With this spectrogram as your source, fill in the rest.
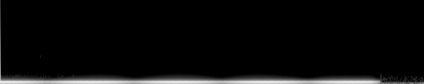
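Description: A low pure tone made of two summed sine waves of unequal amplitude wavers in gentle periodic swells, never fading fully, roughly five beats before it stops abruptly.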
